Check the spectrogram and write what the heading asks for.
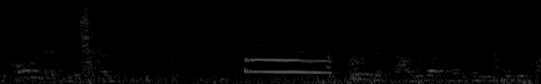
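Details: Cat gives brief forceful hacking bursts around a strained, drawn-out vocal sound, coughing then choking as if something went down the wrong way; cat coughing and choking.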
